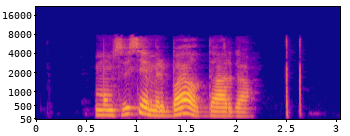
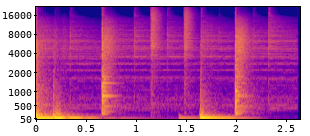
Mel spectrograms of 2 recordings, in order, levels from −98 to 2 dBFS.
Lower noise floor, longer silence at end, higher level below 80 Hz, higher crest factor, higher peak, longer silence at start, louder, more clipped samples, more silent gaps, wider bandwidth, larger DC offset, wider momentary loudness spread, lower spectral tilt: first, -45 dBFS vs -38 dBFS; first, 0.9 s vs 0.25 s; second, -64 dBFS vs -16 dBFS; about the same, 16 dB vs 12 dB; about the same, -4 dBFS vs -4 dBFS; first, 0.6 s vs 0 s; about the same, -18 LUFS vs -18 LUFS; neither; neither; second, 8.2 kHz vs 20 kHz; neither; first, 24 LU vs 15 LU; about the same, -5.5 dB/octave vs -4.5 dB/octave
